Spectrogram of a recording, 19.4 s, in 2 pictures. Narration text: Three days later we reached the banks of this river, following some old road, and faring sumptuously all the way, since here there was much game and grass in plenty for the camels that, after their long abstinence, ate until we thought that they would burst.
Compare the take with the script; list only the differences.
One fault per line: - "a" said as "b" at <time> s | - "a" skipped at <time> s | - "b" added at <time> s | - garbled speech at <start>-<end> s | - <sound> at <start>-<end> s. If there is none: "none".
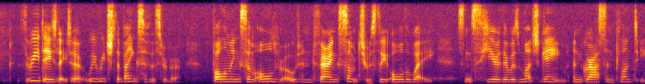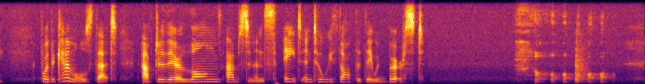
- laugh at 17.4-18.9 s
